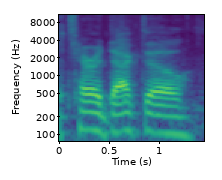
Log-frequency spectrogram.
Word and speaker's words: pterodactyl: I don't know why because the pee is silent because the pee is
